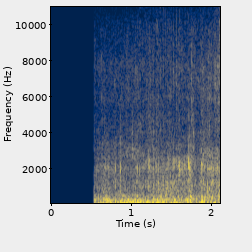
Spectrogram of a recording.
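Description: A mountain bike riding a frozen dirt trail, heard from a camera on the bike: wind buffeting the microphone over the rumble and rattle of the tyres on the ground. The sound cuts in abruptly about half a second in.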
